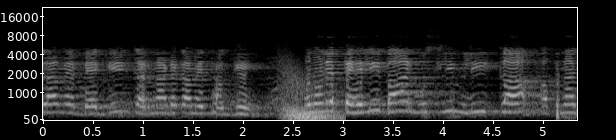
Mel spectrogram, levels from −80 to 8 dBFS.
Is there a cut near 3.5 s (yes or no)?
no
